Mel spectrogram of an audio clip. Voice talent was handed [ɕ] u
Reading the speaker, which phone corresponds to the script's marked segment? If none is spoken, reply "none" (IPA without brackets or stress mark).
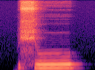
ɕ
